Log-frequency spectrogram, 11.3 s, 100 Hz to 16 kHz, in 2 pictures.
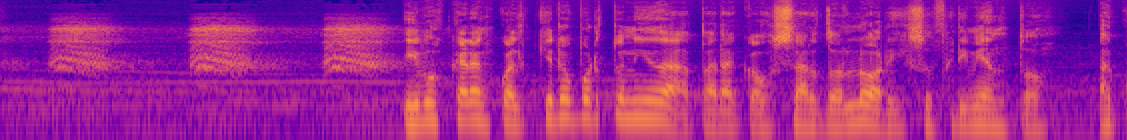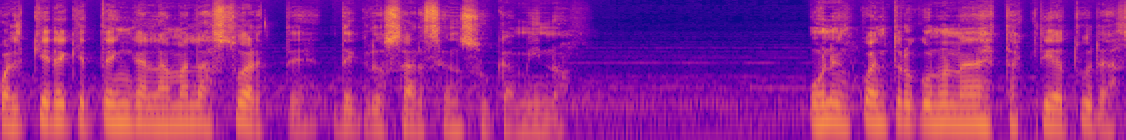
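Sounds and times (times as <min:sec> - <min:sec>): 
crow cawing: 0:00.0 - 0:02.0
speech: 0:02.0 - 0:08.6, 0:09.7 - 0:11.2.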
